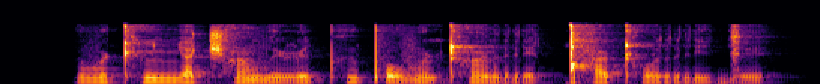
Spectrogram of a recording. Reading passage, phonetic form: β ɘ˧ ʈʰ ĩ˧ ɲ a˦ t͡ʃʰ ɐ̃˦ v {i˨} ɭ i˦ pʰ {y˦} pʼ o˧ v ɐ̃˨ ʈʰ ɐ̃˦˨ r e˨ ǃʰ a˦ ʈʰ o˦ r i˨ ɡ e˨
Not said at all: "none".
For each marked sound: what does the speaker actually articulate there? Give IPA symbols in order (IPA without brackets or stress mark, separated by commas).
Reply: i˨, ɨ˦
